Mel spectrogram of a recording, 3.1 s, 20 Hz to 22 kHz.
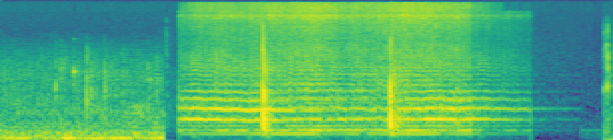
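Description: Bees buzzing in the Minecraft ATM10 modpack, a steady insect drone with a couple of brief louder bursts, heard alone and fairly faint before cutting off.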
